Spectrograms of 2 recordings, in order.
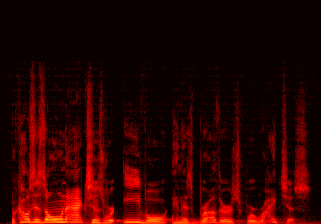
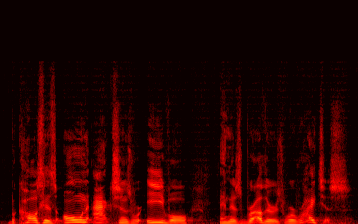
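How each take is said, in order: The two takes are said the same way.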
